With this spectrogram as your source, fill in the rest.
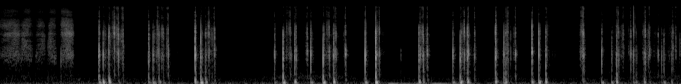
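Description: Bare fingertips quickly rub and scratch a black leather glove worn on a hand near the right ear of a microphone. A soft, continuous rubbing opens the clip, followed by rapid, dry, bright scratchy bursts with no ring.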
